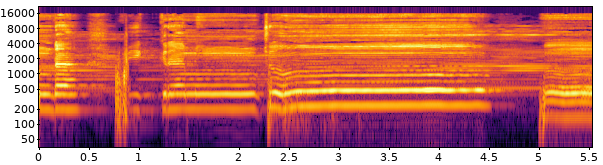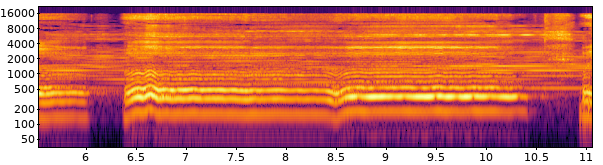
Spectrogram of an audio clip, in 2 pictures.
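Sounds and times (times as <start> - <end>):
person chanting drawn-out notes: 0.0 - 11.0.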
